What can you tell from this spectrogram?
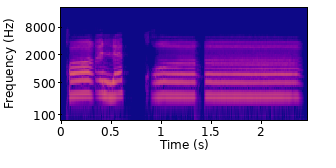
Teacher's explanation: You have to pronounce طا with full mouth, and there is mad muttasil. You need to prolong it equal to 5 alif.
